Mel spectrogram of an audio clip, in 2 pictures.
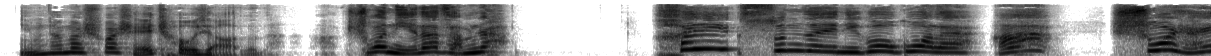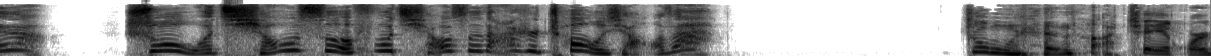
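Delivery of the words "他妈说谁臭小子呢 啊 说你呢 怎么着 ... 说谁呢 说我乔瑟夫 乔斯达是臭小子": much higher, heated yelling at the guards; angry challenge. Acted. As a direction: pick a fight with them. Joseph squaring up to the guards.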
